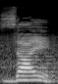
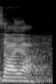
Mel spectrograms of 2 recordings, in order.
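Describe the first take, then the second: First: The word ends in a plain 'e' vowel. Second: The word ends in a 'ya' syllable. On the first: The speaker calls it right. "पहला लफ्ज़ है हमारे पास ज़ाए" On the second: The speaker calls it wrong. "इसको लोग पढ़ते हैं ज़ाया"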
